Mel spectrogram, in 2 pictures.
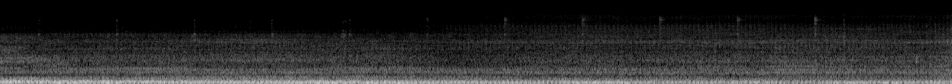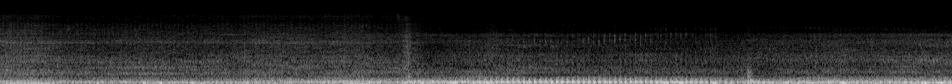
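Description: A scooter engine idles with a low, steady rumble.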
